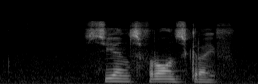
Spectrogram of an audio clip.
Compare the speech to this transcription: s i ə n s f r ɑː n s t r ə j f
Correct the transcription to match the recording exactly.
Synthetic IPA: s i ə n s f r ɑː n s k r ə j f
